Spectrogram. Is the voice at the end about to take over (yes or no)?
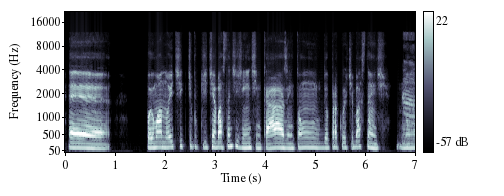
yes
